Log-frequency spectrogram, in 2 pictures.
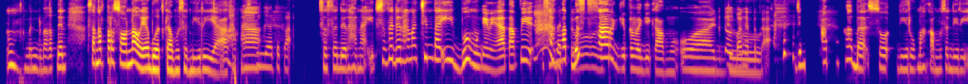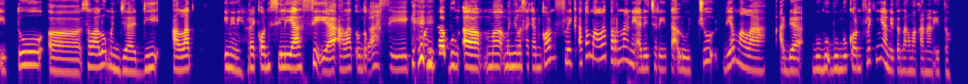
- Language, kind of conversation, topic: Indonesian, podcast, Makanan apa yang selalu mengingatkan kamu pada rumah?
- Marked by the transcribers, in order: tapping; laugh; laugh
